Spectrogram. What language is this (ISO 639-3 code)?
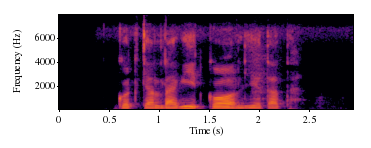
kln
